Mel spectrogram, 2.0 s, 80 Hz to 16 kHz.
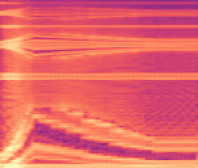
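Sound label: synth Flange talk; Best Service Gigapack 1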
